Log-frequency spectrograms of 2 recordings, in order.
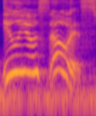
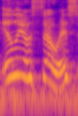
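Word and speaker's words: iliopsoas: going to start with the ilos sois remember p is silent now the ilos sois is going to originate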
